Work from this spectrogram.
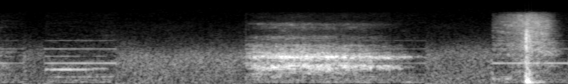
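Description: A single slow inhalation through the nose during a gentle yoga flow, soft and close, ending in a short sharp breath sound in an otherwise quiet room.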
